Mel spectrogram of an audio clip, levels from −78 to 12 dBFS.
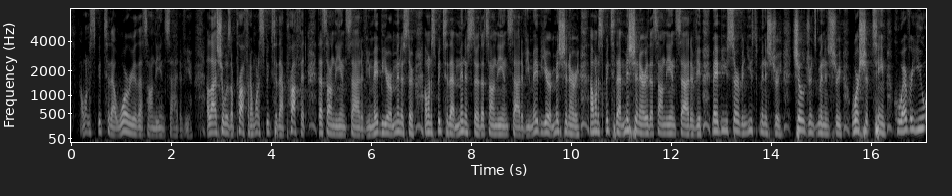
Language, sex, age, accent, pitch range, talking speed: English, male, 40-59, American, 160-215 Hz, 265 wpm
